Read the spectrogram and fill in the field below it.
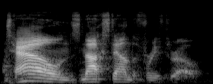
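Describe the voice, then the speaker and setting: Heavy background noise surrounds a man with a mid-range voice who speaks slowly as he hosts a live basketball watch-along. Congested from allergies, he calls the play-by-play, chats with his co-host and gets excitable, shouting on the big plays.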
